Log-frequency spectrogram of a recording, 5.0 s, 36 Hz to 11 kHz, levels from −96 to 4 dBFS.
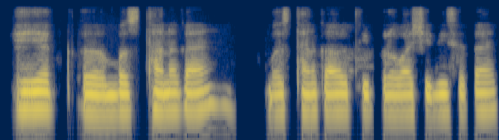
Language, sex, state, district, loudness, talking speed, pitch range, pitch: Marathi, male, Maharashtra, Chandrapur, -17 LUFS, 120 wpm, 120-130 Hz, 120 Hz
